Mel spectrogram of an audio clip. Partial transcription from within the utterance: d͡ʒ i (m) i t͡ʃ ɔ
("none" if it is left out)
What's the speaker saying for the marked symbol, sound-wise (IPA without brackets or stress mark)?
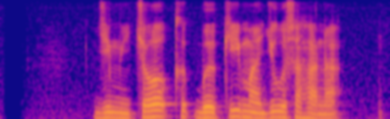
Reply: m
